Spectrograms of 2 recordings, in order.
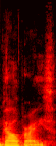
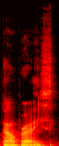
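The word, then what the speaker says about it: Galbraith: so I became Robert galra I liked the rhythm of it Robert galb is nice two syllables two syllables I like rhythm in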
